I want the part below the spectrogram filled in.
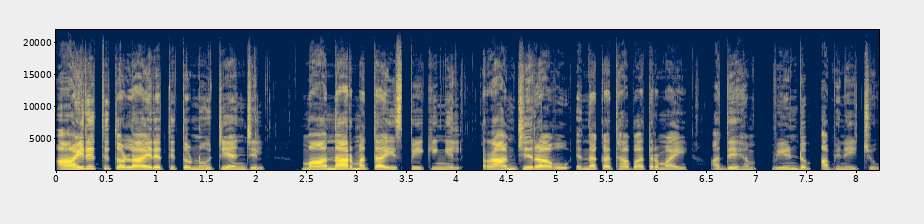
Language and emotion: Malayalam, neutral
